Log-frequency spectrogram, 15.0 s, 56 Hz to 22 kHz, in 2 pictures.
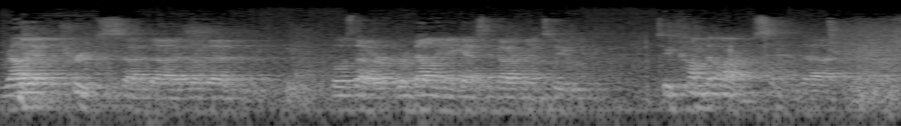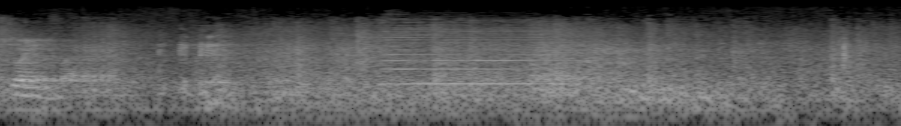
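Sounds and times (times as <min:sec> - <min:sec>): pitch pipe note: 0:10.7 - 0:12.5.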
